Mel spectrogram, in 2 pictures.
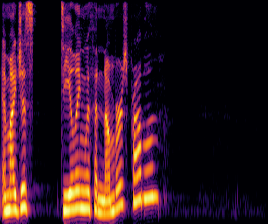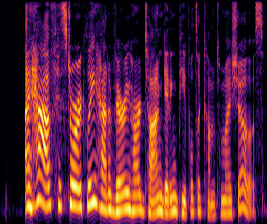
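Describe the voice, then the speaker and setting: A middle-aged woman hosts a solo podcast, reading a scripted essay before drifting into casual, rambling talk, musing wryly and questioning herself. Her medium-pitched voice is animated and fairly bright, at a moderate pace with long pauses.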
